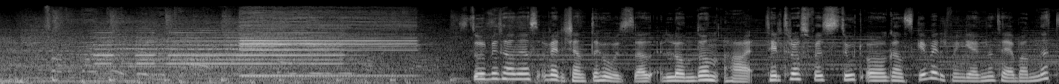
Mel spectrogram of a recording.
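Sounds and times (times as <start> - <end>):
car horns honking in city traffic: 0.8 - 4.3
speech: 4.7 - 10.5.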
